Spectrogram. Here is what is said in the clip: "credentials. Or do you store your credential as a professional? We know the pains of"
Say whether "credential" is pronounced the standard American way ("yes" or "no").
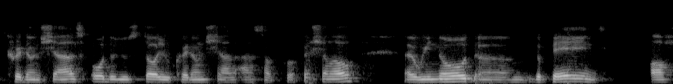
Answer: yes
